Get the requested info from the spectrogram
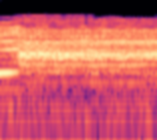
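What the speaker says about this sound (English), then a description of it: "That scream is fantastic when he just stands up with that demon face on his scream." A shrill, sustained scream from a remix clip, loud and close, holding a high pitch for under a second with no talk over it.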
